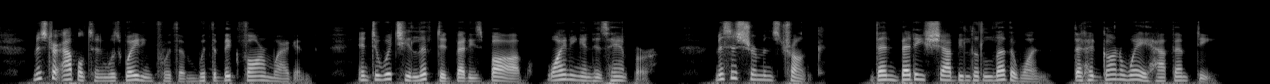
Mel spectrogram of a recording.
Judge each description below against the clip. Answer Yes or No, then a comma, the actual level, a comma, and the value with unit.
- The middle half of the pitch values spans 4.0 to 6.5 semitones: Yes, average, 4.6 semitones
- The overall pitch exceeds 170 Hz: Yes, high, 190 Hz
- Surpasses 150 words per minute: Yes, average, 180 wpm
